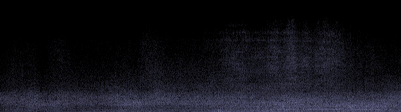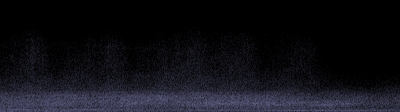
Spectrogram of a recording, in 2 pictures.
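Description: Steady outdoor traffic noise, a hum of passing vehicles that fades in from silence and swells gently, with a faint steady tone for a few seconds in the middle.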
